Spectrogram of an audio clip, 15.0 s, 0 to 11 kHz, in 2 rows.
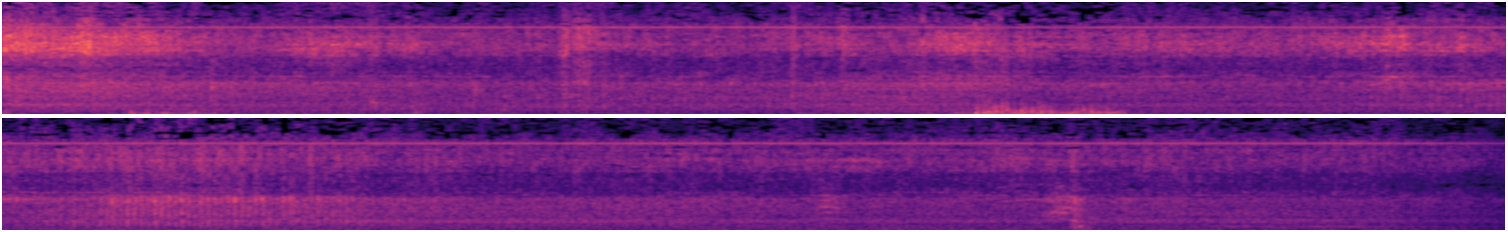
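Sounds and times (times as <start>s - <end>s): steam locomotive moving slowly: 0.0s - 15.0s.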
